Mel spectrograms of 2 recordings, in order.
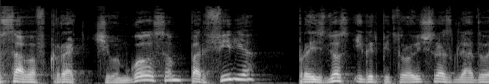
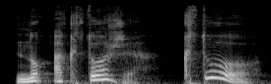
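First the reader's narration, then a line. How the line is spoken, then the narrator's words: Gentle question. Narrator (Russian): ласково спросил Игорь Петрович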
